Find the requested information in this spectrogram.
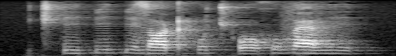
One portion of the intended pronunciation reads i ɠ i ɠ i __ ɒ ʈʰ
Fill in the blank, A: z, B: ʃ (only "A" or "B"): A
